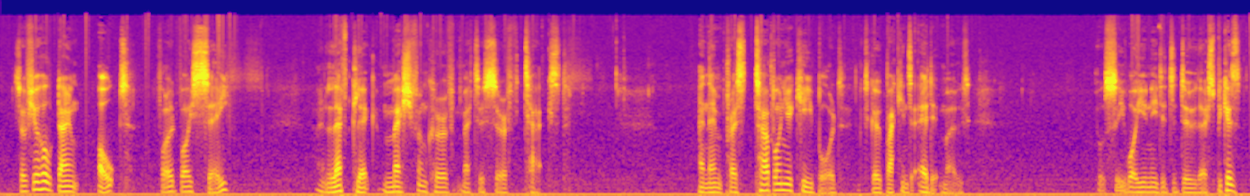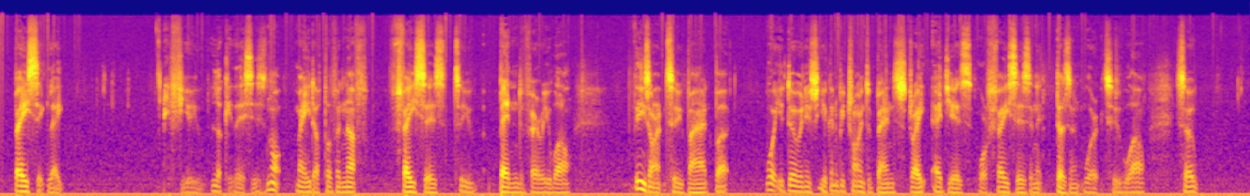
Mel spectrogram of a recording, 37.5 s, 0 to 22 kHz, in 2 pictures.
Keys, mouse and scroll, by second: 2.8 alt+c, 11.5 Tab, 19.6-21.3 scroll up 5, 21.3-24.0 scroll up 1, 36.6-37.5 scroll down 6.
